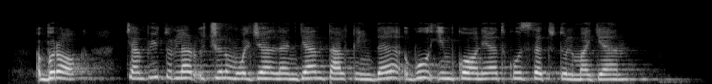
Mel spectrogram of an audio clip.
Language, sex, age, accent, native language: Uzbek, female, 18-24, Toshkent viloyati, Uzbek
